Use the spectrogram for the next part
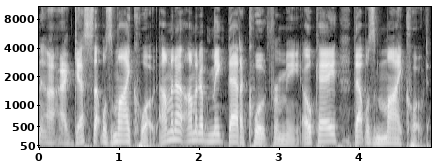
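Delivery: ordinary talk, nothing marked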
